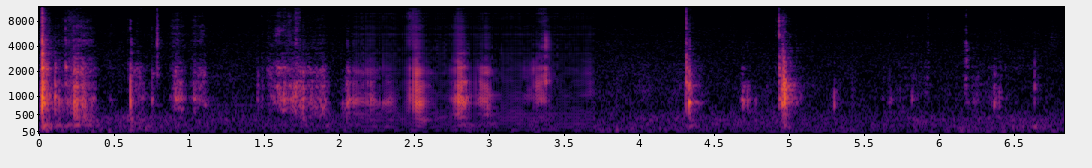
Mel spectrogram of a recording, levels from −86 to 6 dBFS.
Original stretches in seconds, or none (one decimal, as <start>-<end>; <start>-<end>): 0.0-2.1; 3.7-6.8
